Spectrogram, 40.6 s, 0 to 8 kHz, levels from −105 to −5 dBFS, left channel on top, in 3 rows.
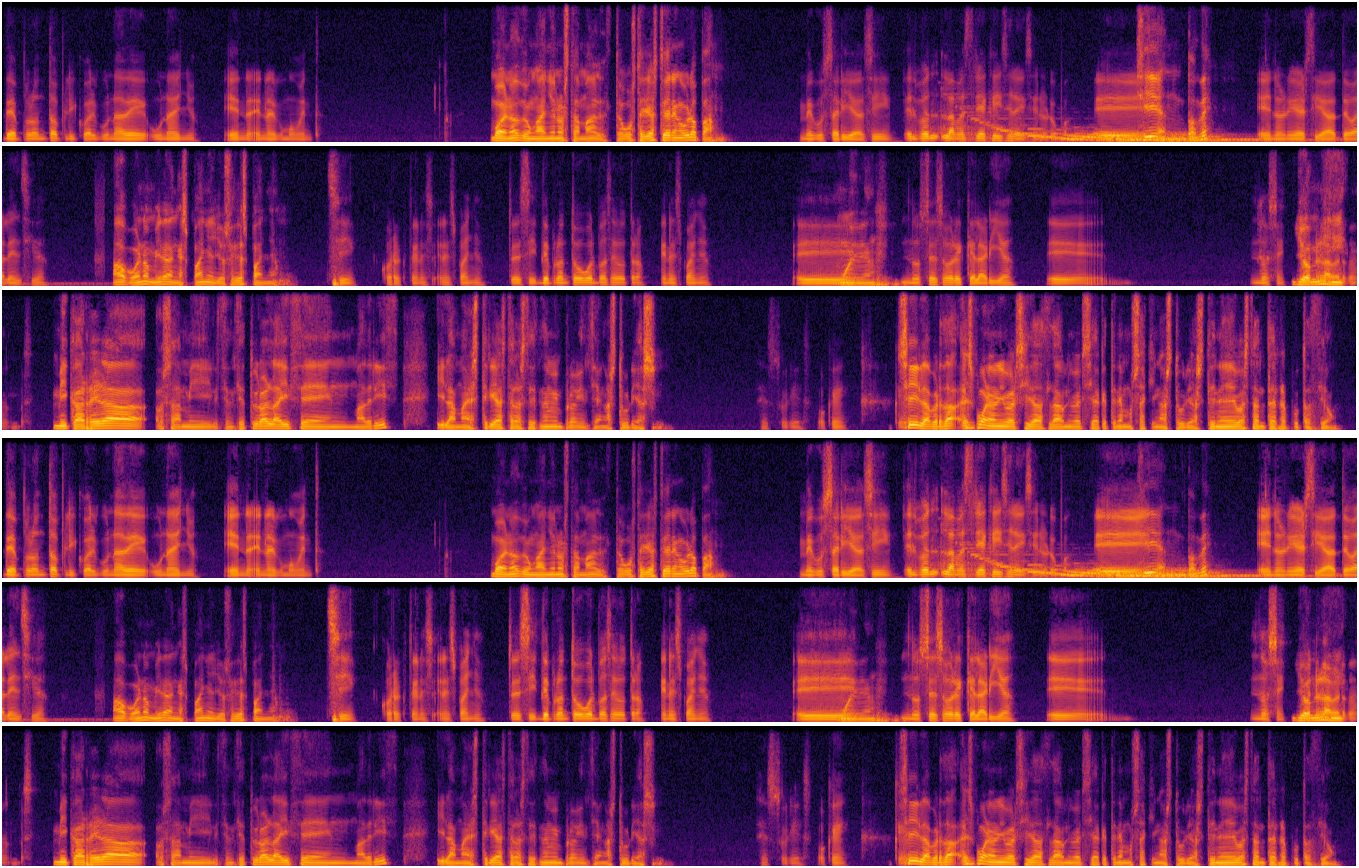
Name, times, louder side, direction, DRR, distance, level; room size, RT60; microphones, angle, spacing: voice 1, 0.0-1.9 2.2-3.1 8.0-10.6 10.9-11.5 12.6-14.0 16.8-17.1 17.4-20.6 21.5-22.1 22.5-23.7 24.0-24.6 26.0-27.1 34.7-35.1 35.4-35.5 36.0-36.2, right 2 dB, 90° right, 7.5 m, -29 dB
voice 2, 4.9-7.2 11.4-12.1 14.7-16.4 21.9-22.6 26.5-27.0 27.6-33.7 36.1-40.5, left 2 dB, 55° left, 2.0 m, -25 dB
sound 1, 9.4-13.9 16.3-16.4, right 1 dB, 25° right, 0.9 m, -31 dB
head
